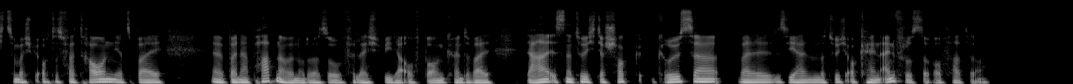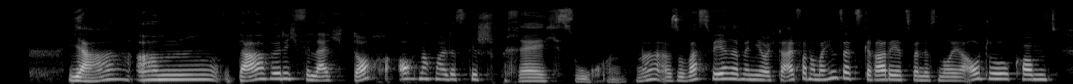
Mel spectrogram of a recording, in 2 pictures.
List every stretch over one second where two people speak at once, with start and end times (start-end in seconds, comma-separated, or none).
none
